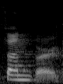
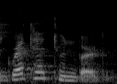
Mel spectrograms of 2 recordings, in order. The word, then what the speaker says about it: Thunberg: girl named greta tunberg it's spelled like thunberg so some people say it that way but i believe it's greta tunberg when greta was not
